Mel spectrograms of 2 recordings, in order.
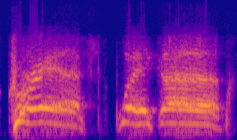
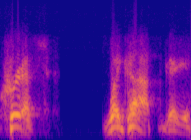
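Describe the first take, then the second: First: It is screamed loudly. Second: It is said at a normal volume.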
